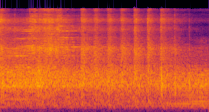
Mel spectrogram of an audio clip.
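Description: Rapid bursts of automatic gunfire as film sound effects, a quick series of sharp shots over a music score.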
